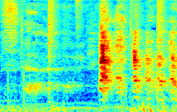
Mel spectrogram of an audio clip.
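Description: A dog barking in a quick run of short barks that starts a little over a second in.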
